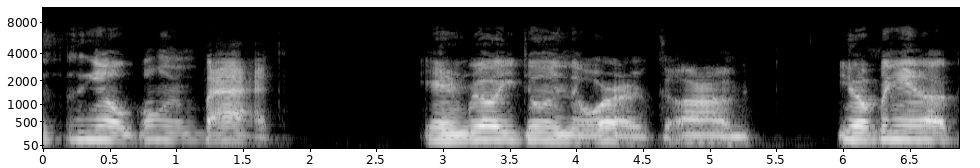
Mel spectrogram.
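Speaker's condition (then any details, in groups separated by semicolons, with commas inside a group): Cerebral palsy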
